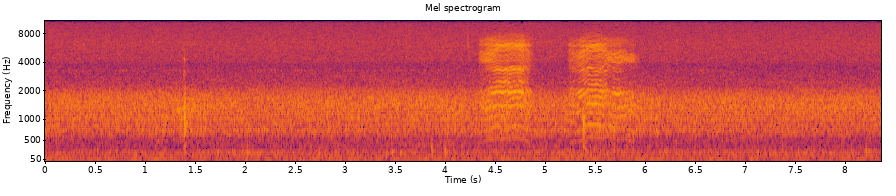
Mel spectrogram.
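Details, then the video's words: Carrion crow on the ground, filmed 22 January 2020, croaking: two harsh, raspy caws about a second apart, each roughly half a second long, over steady low background rumble. "Maintenant retour au sol et on continue les croassement."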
